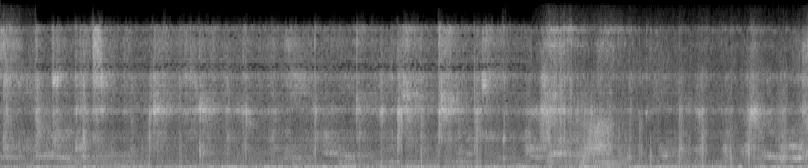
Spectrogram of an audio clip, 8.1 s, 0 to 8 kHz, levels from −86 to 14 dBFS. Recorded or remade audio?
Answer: remade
